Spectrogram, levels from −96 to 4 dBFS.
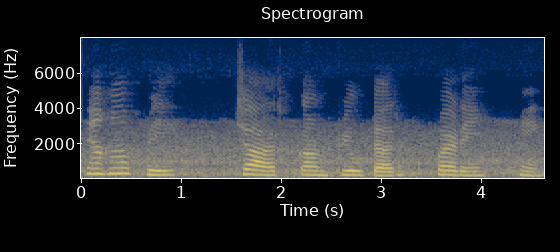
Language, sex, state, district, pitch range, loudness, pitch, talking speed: Hindi, female, Madhya Pradesh, Dhar, 225-285 Hz, -17 LUFS, 240 Hz, 80 wpm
